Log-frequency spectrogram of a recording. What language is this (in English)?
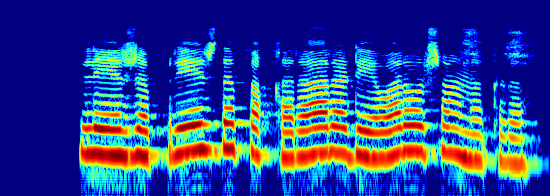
Pashto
